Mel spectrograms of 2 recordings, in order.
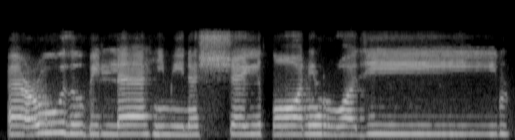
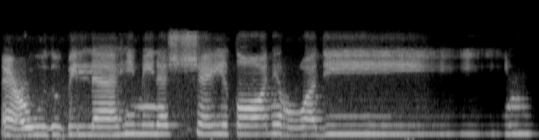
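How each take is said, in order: First: The final long vowel is held for four counts. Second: The final long vowel is held for six counts. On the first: "अगर मैं चार करना चाहूँ तो ये भी जायज़ है" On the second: "अब देखिए छह हरकत भी कर सकते हैं।"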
